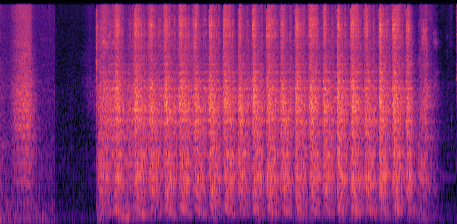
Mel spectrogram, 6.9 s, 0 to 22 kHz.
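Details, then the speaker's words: 1959 Plymouth Suburban barn find, long-sitting, gas poured down the carb: steady rhythmic cranking about two and a half turns a second that never fires; won't start, owner suspects ignition points, which he then addresses. "i think we may need to address the point hello point well that didn't work"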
